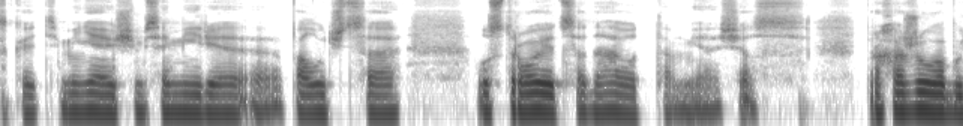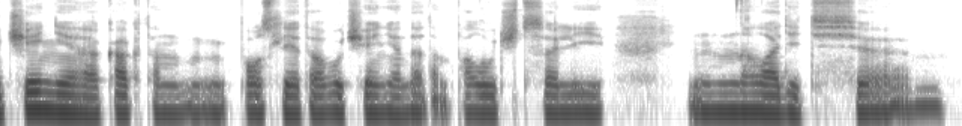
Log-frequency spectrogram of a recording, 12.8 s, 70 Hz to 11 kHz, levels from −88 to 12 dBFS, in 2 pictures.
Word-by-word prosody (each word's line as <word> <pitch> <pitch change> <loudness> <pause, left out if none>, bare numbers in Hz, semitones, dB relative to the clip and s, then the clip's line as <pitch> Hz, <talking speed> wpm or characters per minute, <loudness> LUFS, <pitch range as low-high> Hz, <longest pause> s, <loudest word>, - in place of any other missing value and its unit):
сказать 120 +1 -7
меняющемся 130 0 0
мире, 125 -1 +2
э, 160 +1 -5
получится 125 -1 -1 0.5
устроиться. 130 -1 +4
Да 130 0 0
вот 115 -2 -1
там 130 +2 -8
я 135 +3 -5
щас - - -8 0.4
прохожу 130 +1 +6
обучение, 125 -1 +4
как 120 0 -2
там, 125 0 -6
м, 125 - -7
после 125 -1 -2
этого 120 0 -2
обучения, 125 -1 -2
да, 125 +1 -3
там - - -9
получится 125 +1 -4
ли 125 +1 -3 0.6
наладить, 130 -2 -1
эм, 150 +5 -4
125 Hz, 115 wpm, -24 LUFS, 120-130 Hz, 0.6 s, прохожу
